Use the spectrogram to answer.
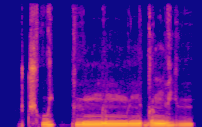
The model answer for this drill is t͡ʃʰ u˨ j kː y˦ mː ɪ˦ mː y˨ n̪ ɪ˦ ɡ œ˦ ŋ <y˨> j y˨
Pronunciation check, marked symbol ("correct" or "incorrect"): incorrect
